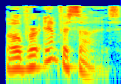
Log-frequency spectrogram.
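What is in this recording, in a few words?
"overemphasize", British English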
